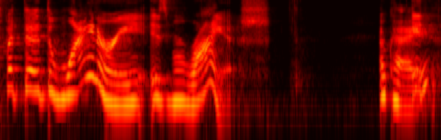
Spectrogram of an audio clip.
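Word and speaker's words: Morais: called cherry wine perfect it's easy enough to pronounce but the the winery is Mirage okay it's m-o-r-a-i-s thank you so I thought it was race or something like that but it's Mirage okay is how it's pronounced lovely Winery I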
